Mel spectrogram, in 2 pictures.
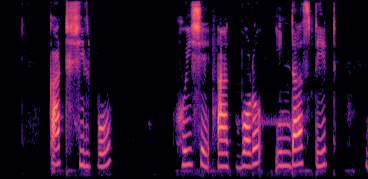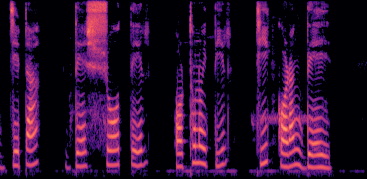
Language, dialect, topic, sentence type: Bengali, Rajbangshi, agriculture, statement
